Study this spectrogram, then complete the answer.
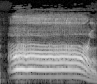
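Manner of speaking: sudden high shouted yell; [name] yell. Retold or imitated. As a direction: belt out a wild yell. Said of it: "he did his yell".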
